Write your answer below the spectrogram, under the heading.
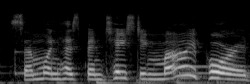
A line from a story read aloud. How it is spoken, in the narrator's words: said the father bear in his great big voice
